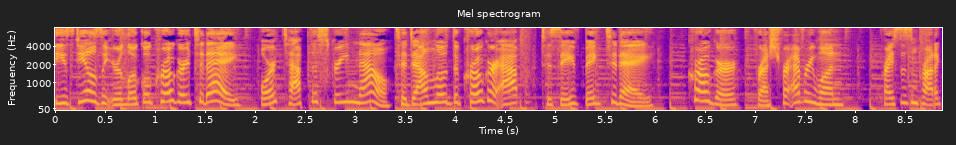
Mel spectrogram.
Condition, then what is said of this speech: None; typical speech.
